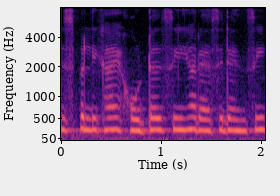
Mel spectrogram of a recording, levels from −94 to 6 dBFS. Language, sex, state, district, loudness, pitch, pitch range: Hindi, female, Bihar, Vaishali, -29 LUFS, 245 Hz, 240-255 Hz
